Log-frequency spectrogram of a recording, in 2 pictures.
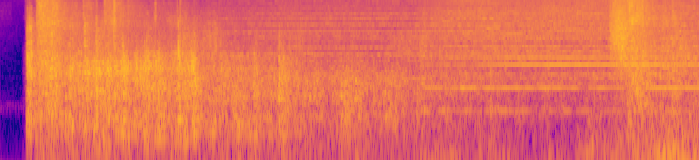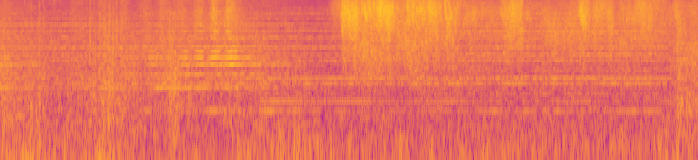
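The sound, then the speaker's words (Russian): Thunder in a night storm with lightning rumbles without pause for fourteen seconds, surging louder around the middle and again later, over a sustained tonal drone. “В черном небе мигает молния. Тучи сгущаются в небе.”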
